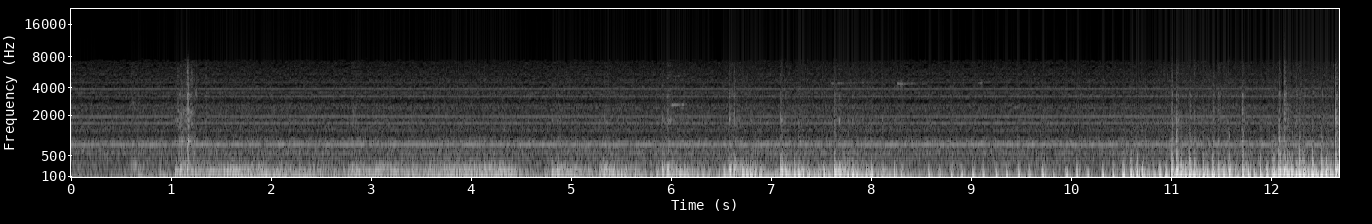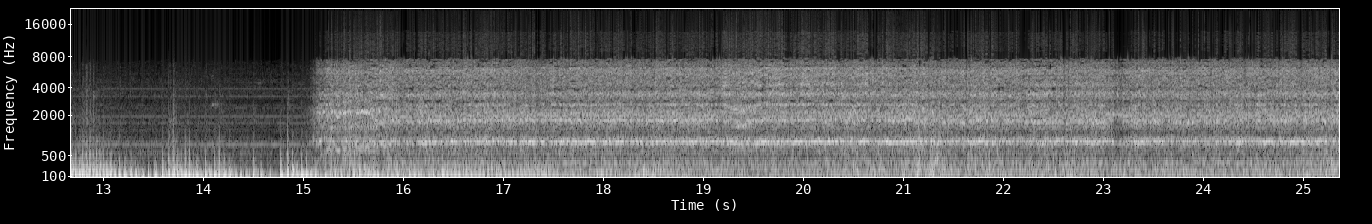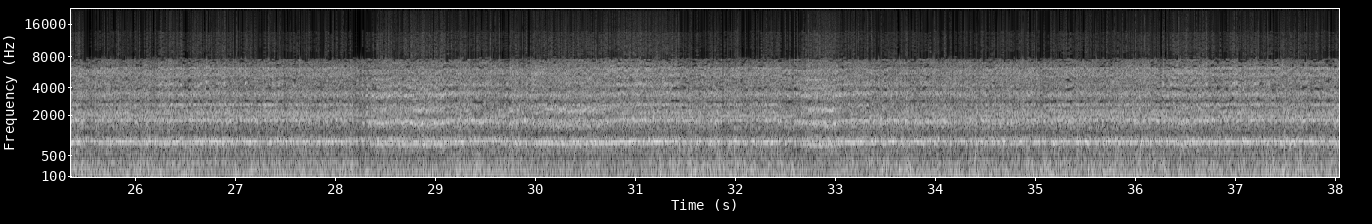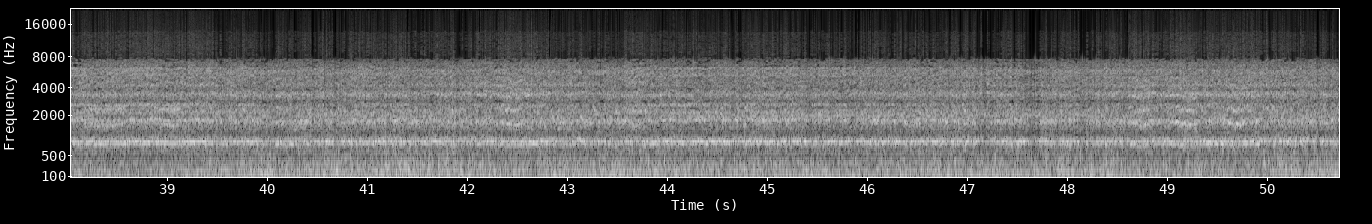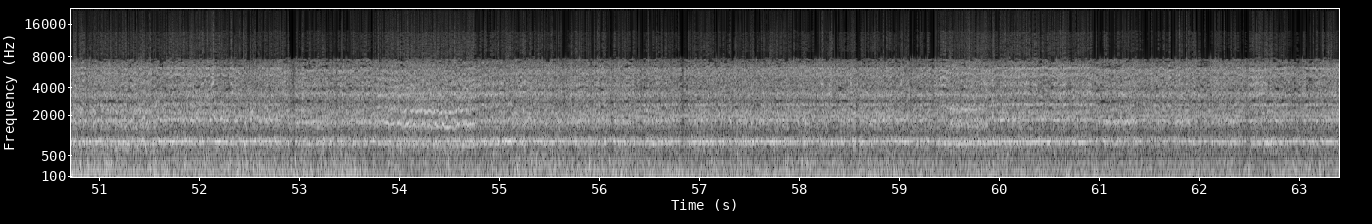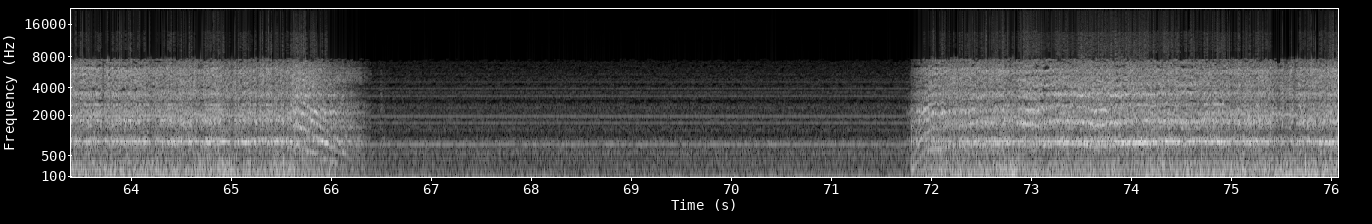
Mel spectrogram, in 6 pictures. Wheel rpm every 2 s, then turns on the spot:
0, 0, 0, 0, 0, 0, 0, 70, 230, 230, 230, 230, 230, 230, 220, 220, 230, 230, 230, 220, 230, 220, 230, 230, 220, 220, 220, 220, 230, 230, 230, 230, 210, 10, 0, 10, 200, 230.
none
